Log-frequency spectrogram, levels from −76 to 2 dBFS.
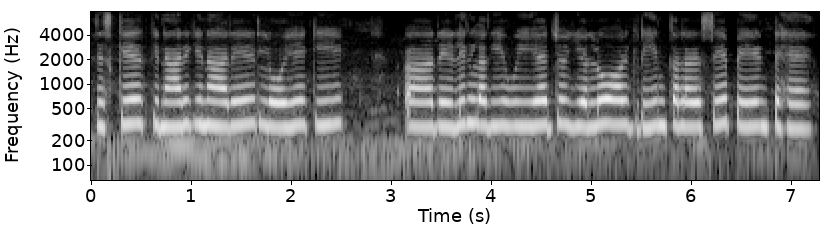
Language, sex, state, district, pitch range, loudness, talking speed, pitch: Hindi, female, Uttar Pradesh, Lucknow, 300-315 Hz, -13 LUFS, 140 wpm, 310 Hz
